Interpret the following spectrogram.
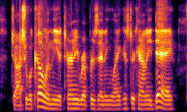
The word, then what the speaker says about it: Lancaster: stores okay right well if you're gonna say it say it right it's Lancaster I don't yes sir yeah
